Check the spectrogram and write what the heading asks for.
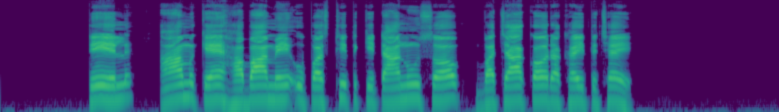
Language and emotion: Maithili, neutral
